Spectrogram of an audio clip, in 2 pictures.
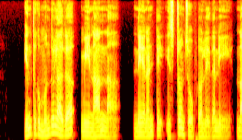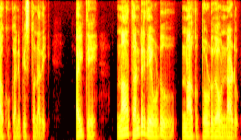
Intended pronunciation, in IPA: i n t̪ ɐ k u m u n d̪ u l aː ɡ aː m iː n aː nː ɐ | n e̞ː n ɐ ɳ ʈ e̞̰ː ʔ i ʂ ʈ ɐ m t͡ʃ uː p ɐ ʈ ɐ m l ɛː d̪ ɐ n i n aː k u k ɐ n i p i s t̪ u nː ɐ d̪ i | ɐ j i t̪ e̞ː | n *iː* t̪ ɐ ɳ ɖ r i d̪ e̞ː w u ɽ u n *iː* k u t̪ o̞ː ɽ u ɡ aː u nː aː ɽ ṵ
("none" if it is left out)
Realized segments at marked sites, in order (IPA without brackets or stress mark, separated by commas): aː, aː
